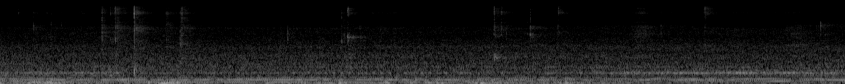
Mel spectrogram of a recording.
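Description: Monkeys tearing at and chewing fresh lotus seed pods: scattered soft squishing and little crunchy clicks, over a steady low hum.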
